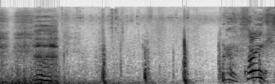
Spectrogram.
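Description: Footsteps knock on wooden planks.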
